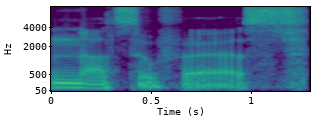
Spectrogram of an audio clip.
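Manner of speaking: deep, low, rasping, gravelly voice. Game narrator voices an unseen character whose location is hard to tell, low, gravelly voice. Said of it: "a low, gravelly voice that just says".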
